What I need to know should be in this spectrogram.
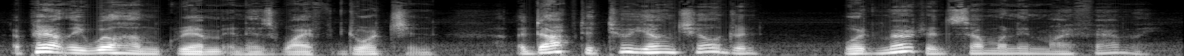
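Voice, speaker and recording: A man's voice: mid-range voice, lively intonation, a little fast, a little mellow, no echo, pitched above the performer's own voice. A man voicing a century-old witch confectioner in a story reading, gushing and theatrical with a vengeful streak. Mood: chatty, fanciful. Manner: gushing, theatrical, overly polite. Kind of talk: dramatized short story reading.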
